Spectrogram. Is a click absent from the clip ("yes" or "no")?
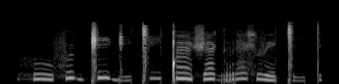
no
